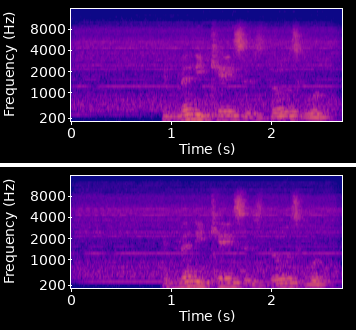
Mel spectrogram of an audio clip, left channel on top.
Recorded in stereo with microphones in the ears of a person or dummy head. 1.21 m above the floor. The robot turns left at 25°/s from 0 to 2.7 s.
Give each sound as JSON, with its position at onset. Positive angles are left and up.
{"t": 0.9, "sound": "a man speaking", "side_deg": 5, "distance_m": 0.5}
